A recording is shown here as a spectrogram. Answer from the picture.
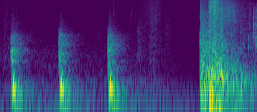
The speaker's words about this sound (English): He's thrown back against the wall from the blast of the shotgun.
